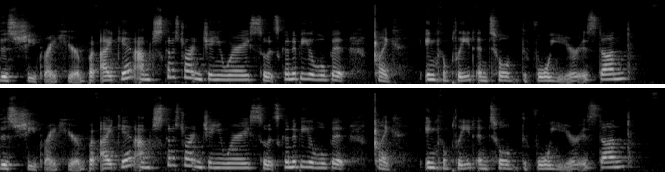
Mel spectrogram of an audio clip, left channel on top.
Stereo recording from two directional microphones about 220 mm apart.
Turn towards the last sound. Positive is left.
turn(degrees=25)  # may be behind; listen again after turning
